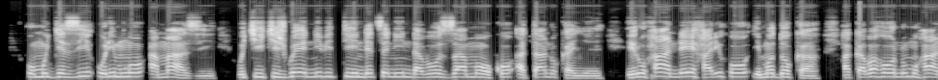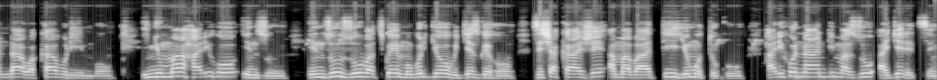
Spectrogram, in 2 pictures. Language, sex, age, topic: Kinyarwanda, male, 25-35, government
